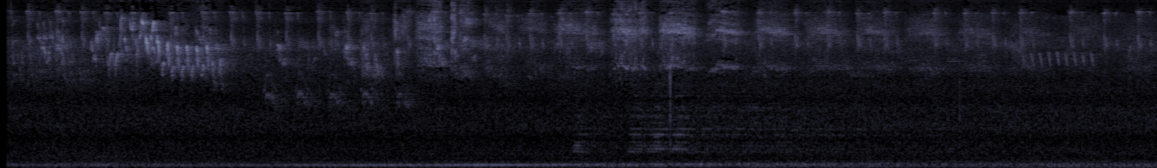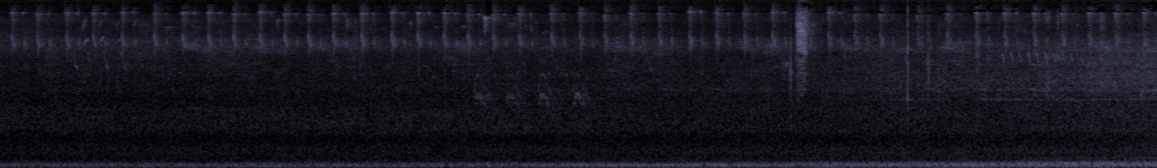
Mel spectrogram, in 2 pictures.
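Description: Birds calling, most of them in the first ten seconds, over a low steady rumble that slowly grows louder toward the end.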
